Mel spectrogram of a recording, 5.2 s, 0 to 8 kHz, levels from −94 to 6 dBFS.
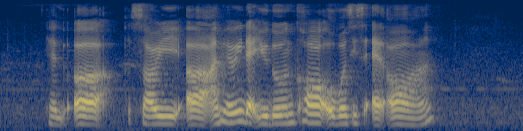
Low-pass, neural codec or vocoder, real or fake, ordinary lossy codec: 7.2 kHz; none; real; none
